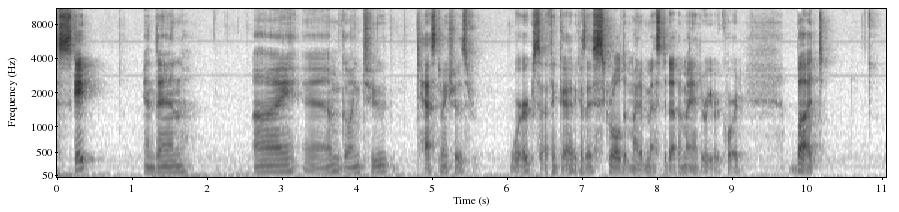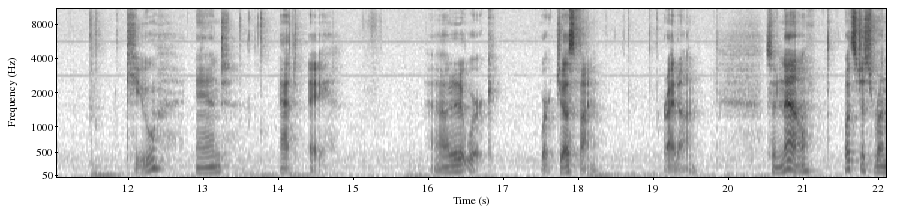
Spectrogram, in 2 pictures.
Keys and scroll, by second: 0.0 Escape, 2.2 Down, 2.5 Down, 3.2 Right, 3.5 Right, 3.8 Right, 3.9 Right, 4.2 Right, 4.4 Right, 4.6 Right, 4.8 Right, 5.0 Right, 5.3 Right, 11.6 q, 13.7 shift+2, 14.2 a.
